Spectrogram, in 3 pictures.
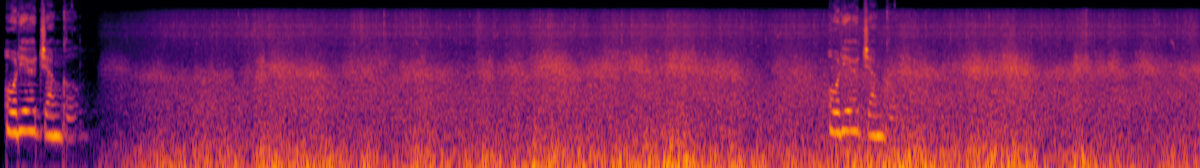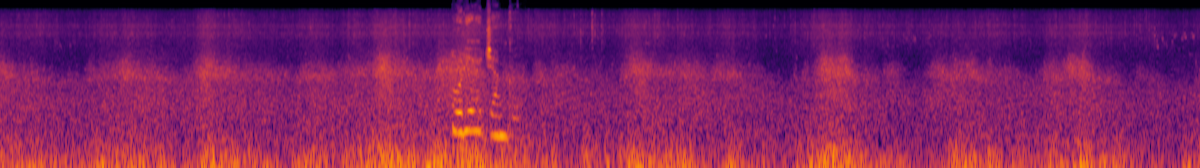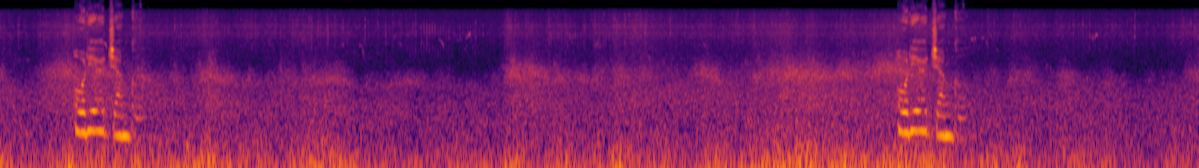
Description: wind gust

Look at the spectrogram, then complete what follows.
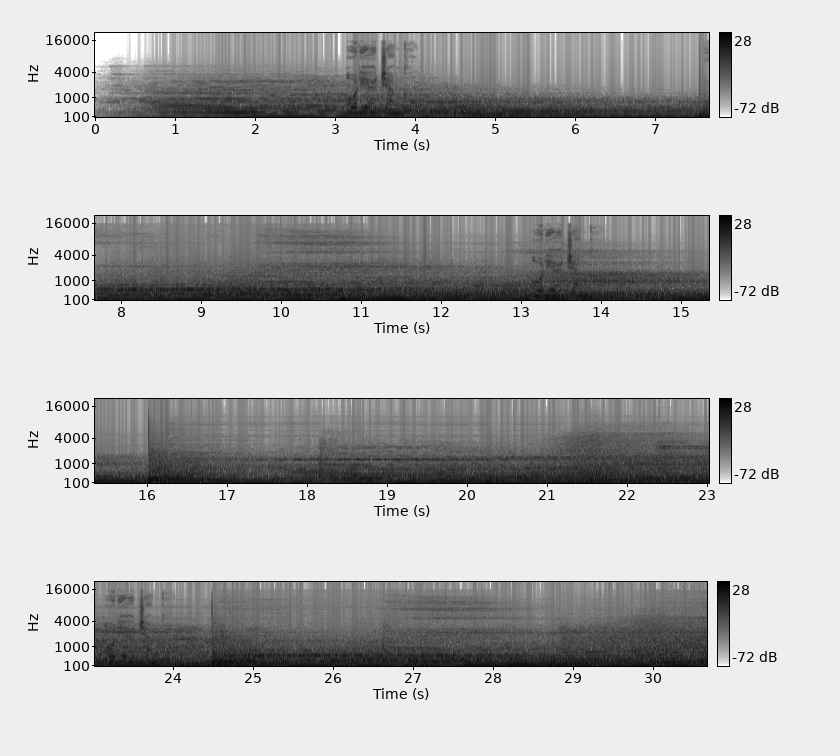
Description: industry

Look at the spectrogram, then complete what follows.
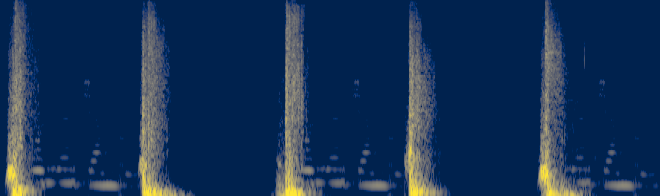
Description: fisticuff punches

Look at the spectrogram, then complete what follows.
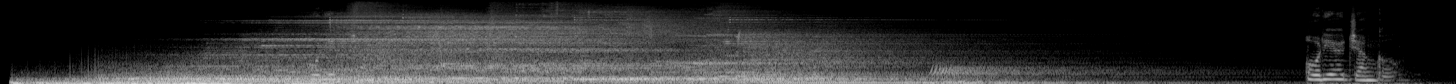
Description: hybrid trailer ambient drone deep

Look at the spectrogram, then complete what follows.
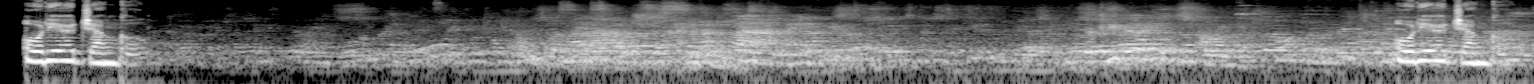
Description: crowd talking in theatre hall ambiance

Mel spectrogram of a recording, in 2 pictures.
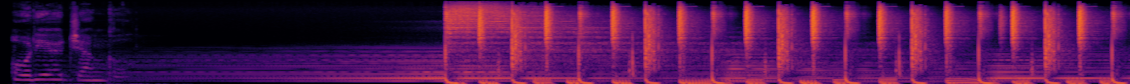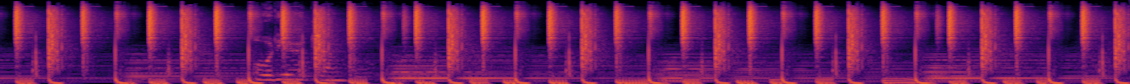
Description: background chillout

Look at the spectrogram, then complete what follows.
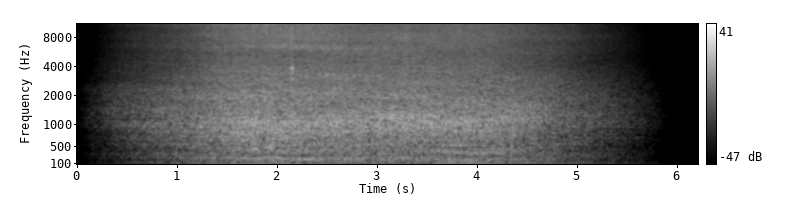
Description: cars pass by

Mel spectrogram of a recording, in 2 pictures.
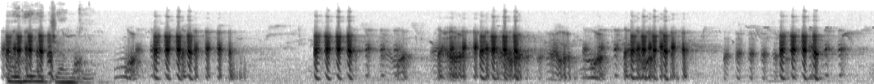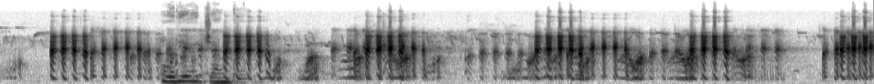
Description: frogs

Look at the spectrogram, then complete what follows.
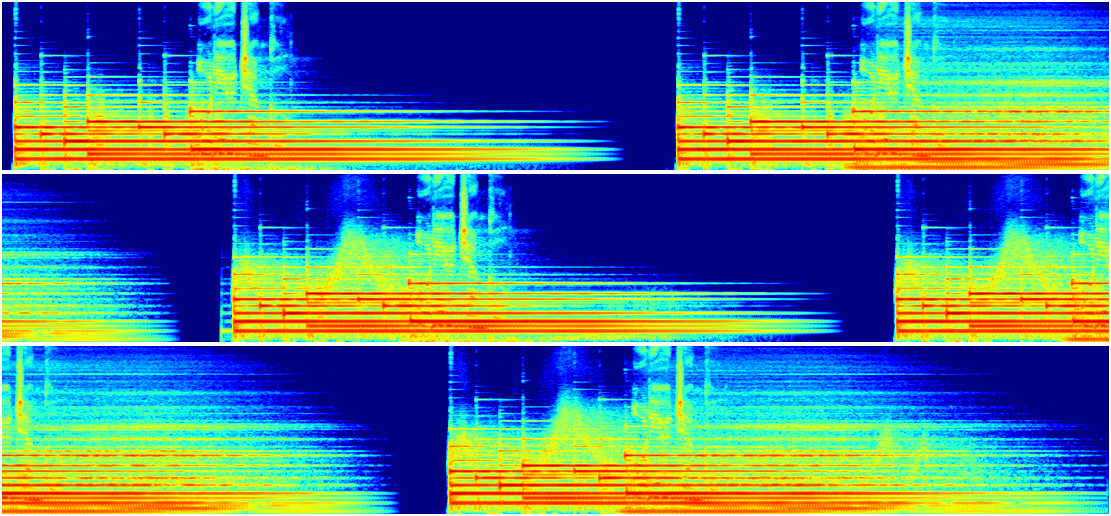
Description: clean elegant logo

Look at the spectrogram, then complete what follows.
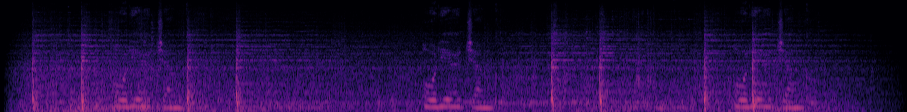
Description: train sound

